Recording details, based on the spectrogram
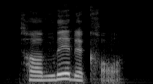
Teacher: So we move the stress from the first syllable to the second syllable in the adjective form. The vowel in the first syllable is unstressed and reduced to a schwa, political.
